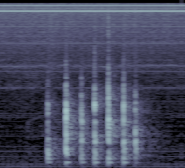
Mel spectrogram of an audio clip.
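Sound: knocking on a door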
